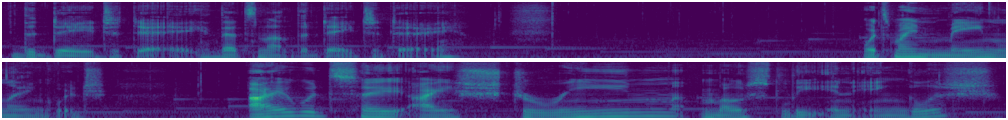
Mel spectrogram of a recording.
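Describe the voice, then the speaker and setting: A native French-speaking man hosting a relaxed livestream. His voice has a creaky, gravelly edge and sounds a little under the weather. He talks slowly and haltingly, trailing off often, with faint music playing behind him. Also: mid-range voice. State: slightly under the weather, deeper than usual, clearing throat. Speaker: live streamer, host. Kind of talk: casual livestream chat with viewers.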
